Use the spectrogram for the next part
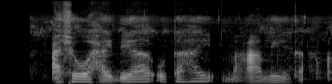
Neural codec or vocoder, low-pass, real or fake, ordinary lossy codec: vocoder, 44.1 kHz, 128 mel bands, Pupu-Vocoder; none; fake; none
